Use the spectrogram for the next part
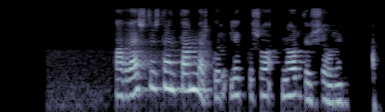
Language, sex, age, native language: Icelandic, female, 50-59, Icelandic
